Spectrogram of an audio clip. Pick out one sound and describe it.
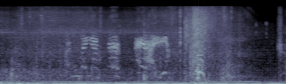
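An energy weapon zaps.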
